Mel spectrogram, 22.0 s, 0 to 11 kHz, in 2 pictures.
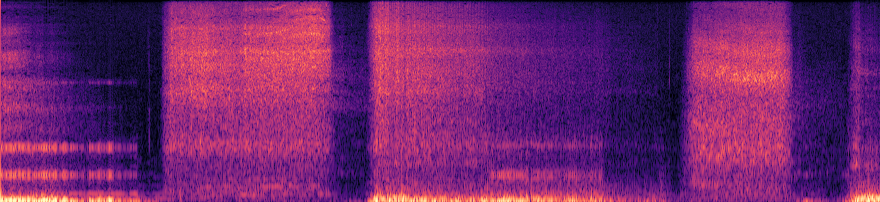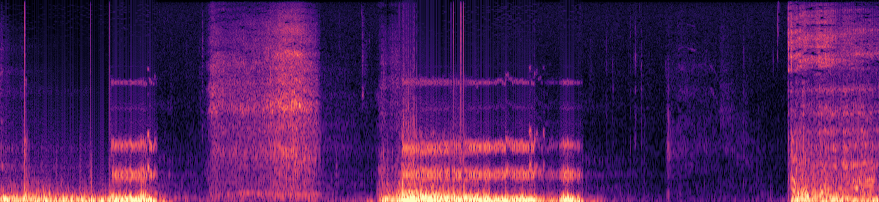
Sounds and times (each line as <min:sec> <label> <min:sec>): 0:00.0 Large monster breathing 0:01.0
0:02.0 Large monster breathing 0:11.3
0:13.5 Large monster breathing 0:16.3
